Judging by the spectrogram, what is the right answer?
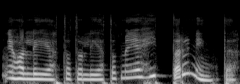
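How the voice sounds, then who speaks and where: A worried little girl in a storybook, voiced by a woman, speaking a bit higher and louder than the narration. Her tone is mellow with some gravel, recorded dry and close. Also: sing-song, dry recording.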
